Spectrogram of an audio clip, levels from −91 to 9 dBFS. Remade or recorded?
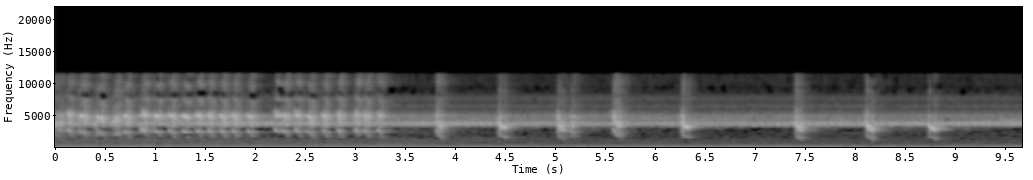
remade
